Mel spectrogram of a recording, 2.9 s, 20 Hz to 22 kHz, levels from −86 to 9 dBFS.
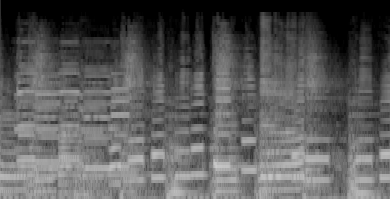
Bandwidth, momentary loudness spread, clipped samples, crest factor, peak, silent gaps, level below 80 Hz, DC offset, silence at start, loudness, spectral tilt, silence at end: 16.5 kHz; 4 LU; under 0.1%; 14 dB; -6 dBFS; none; -36 dBFS; under 0.1%; 0 s; -19 LUFS; -4.5 dB/octave; 0 s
